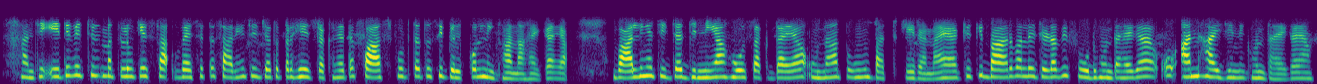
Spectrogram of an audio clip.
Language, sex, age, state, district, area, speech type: Punjabi, female, 18-30, Punjab, Shaheed Bhagat Singh Nagar, urban, conversation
